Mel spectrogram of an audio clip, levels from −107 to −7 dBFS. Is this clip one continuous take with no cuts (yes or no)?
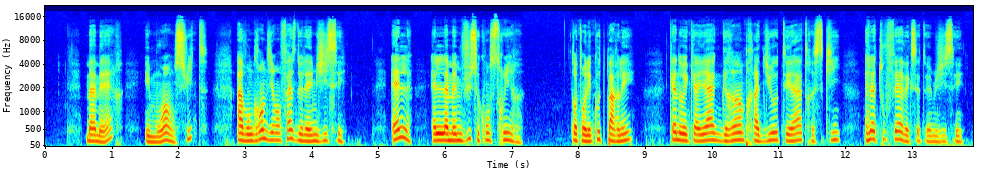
yes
